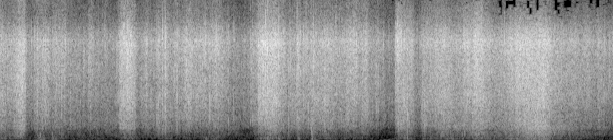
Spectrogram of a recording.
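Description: Dry leaf litter and leafy branches rustling and crackling in repeated bursts about a second apart, as someone moves through forest undergrowth.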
